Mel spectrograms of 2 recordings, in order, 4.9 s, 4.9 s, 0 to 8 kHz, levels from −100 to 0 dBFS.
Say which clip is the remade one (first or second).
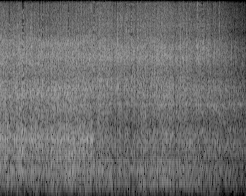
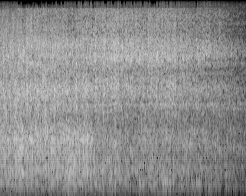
second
